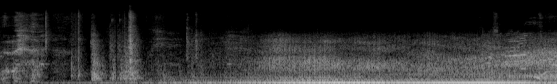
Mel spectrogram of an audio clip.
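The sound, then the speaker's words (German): Propeller engines of Dakota transport airplanes drone overhead during a wartime parachute supply drop; after a few knocks and brief voices, a deep, steady engine hum swells about halfway through and stays loud to the end. “Die Flugzeuge!”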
